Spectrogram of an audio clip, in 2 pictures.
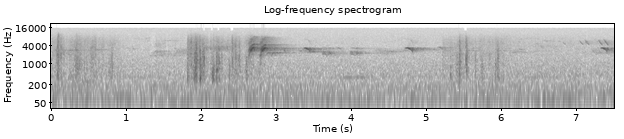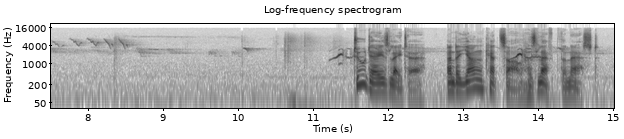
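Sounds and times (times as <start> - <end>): birds whistling notes: 11.2 - 15.0.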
